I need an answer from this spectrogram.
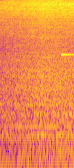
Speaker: That fuse is good, okay?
